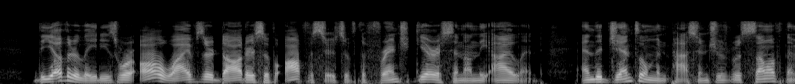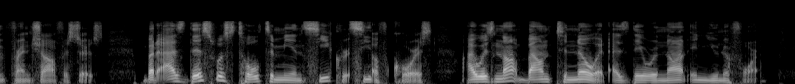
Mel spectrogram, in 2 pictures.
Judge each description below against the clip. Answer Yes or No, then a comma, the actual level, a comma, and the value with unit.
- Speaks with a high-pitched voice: No, low, 105 Hz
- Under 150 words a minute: No, average, 190 wpm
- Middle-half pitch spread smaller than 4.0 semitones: No, average, 4.4 semitones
